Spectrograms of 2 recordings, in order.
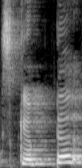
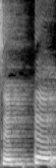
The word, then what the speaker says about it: scepter: ஆனால் நம்ம இதை ப்ரொனவுன்ஸ் பண்ணும்போது ஸ்கெப்டர் அப்படியே சொல்லக்கூடாது, செப்டர் அப்படின்னு தான் சொல்லணும். செப்டர் அப்படின்னா என்னென்னா செங்கோல் அப்படின்னு அர்த்தம்.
